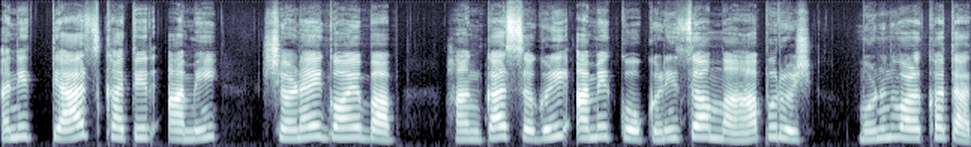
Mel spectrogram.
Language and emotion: Goan Konkani, neutral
